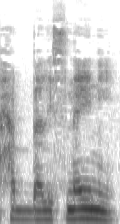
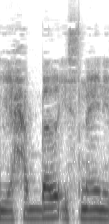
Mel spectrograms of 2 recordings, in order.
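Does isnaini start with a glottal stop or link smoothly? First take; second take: linked; glottal stop. First: The vowel links smoothly into isnaini without a stop. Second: A glottal stop separates the article and isnaini. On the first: The speaker calls it right. "Jadi dibaca ya habbal isnaini" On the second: The speaker calls it wrong.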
